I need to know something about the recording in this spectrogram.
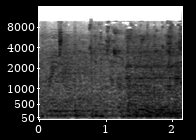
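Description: Basketball being dribbled on a hardwood arena court, a few sharp bounces over a steady murmur of crowd and voices.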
